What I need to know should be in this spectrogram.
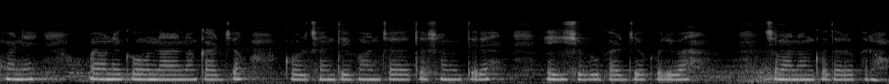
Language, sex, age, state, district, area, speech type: Odia, female, 18-30, Odisha, Malkangiri, rural, spontaneous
